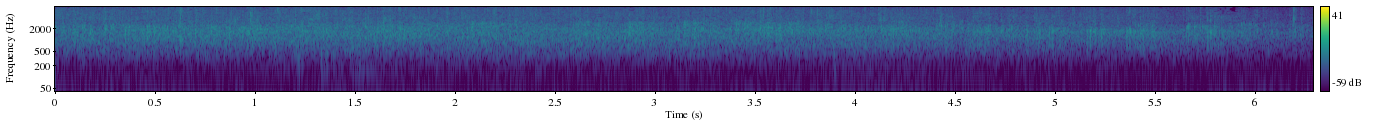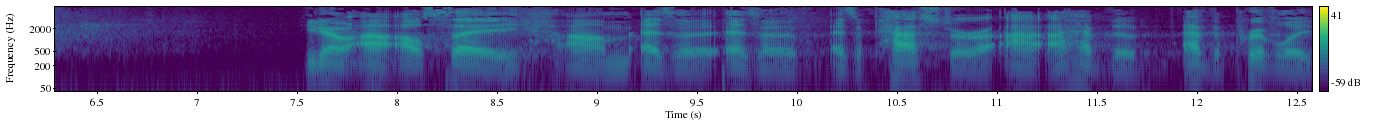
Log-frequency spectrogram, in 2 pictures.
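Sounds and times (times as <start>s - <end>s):
round of applause: 0.0s - 7.0s
speech: 7.6s - 12.5s.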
